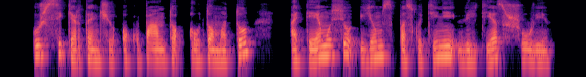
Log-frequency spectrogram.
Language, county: Lithuanian, Vilnius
